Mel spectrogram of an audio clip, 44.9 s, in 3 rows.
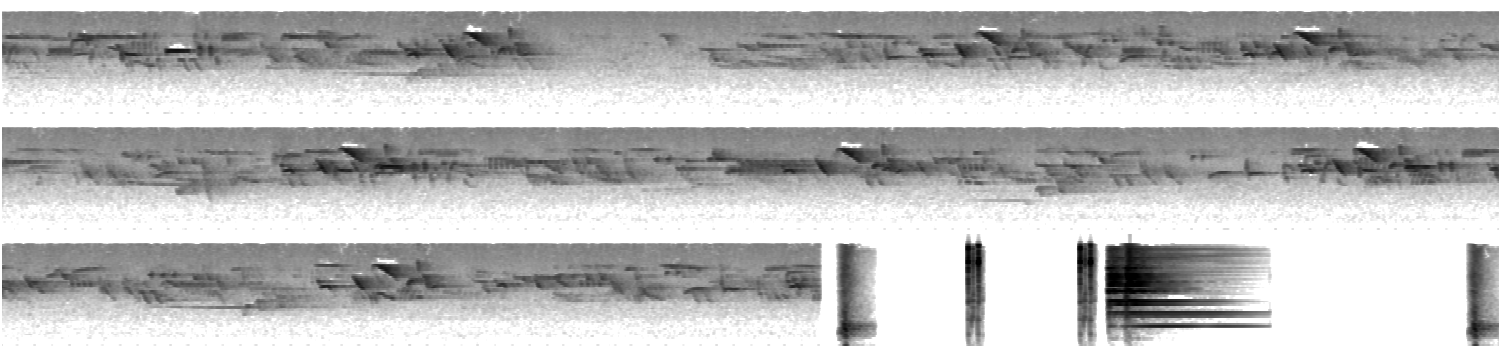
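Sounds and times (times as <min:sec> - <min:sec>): bird call with falling whistle: 0:41.0 - 0:42.5.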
